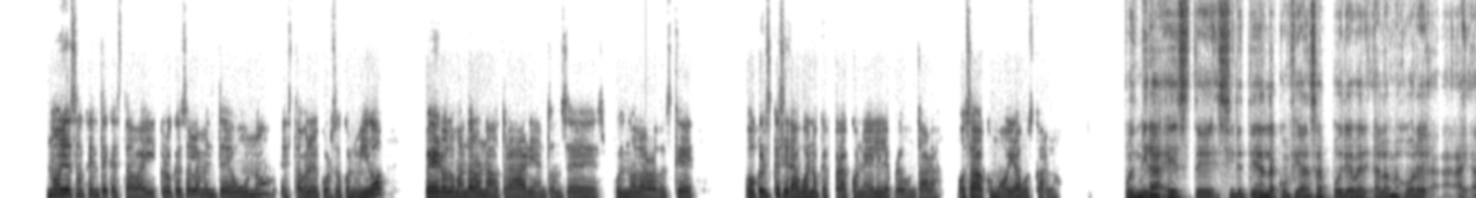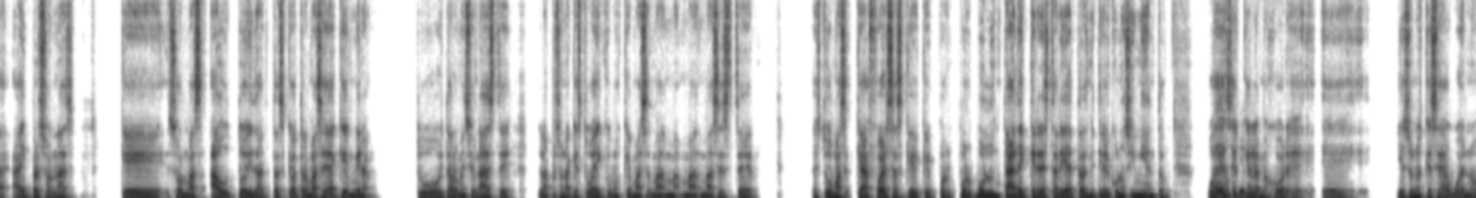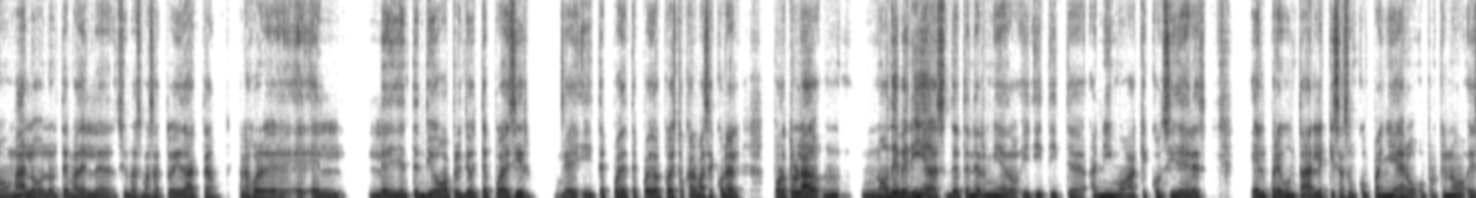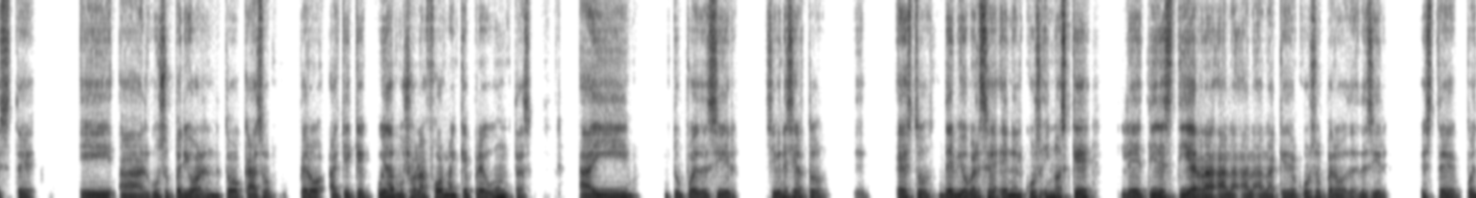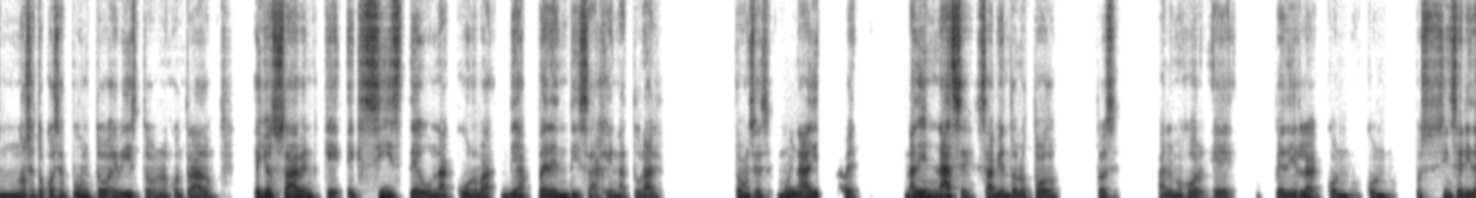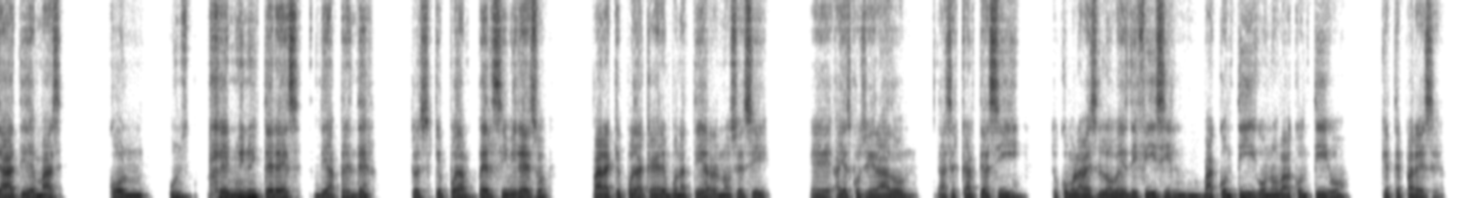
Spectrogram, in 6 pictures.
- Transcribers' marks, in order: other background noise; unintelligible speech
- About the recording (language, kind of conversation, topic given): Spanish, advice, ¿Cómo puedo superar el temor de pedir ayuda por miedo a parecer incompetente?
